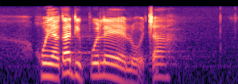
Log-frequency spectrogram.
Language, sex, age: Northern Sotho, male, 24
